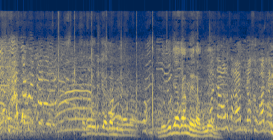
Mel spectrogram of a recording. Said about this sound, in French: Alors c'est tourné au portable dans le district de Mangochi, des altercations près d'une école, certains applaudissent, affrontements violents hein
